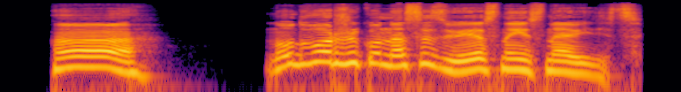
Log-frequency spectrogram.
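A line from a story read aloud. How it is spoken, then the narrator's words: Wry snort. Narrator (Russian): хмыкнул Ваня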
